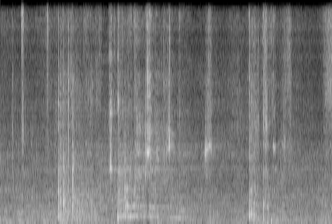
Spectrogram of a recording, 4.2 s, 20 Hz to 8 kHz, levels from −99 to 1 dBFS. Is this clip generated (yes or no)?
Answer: yes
